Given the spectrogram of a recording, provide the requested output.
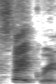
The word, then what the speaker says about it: Cécred: pronounced twig so twig just spelled different just like sacred is uh interestingly enough she wrote the first image is the newly launched sacred the Hair Care brand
